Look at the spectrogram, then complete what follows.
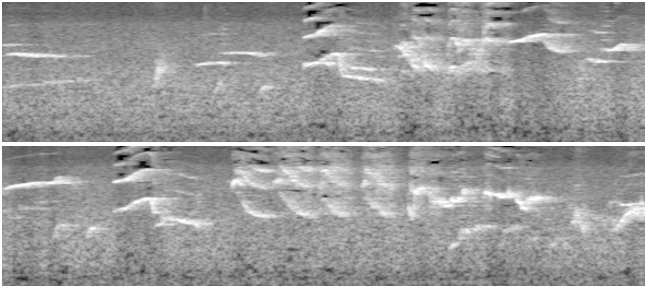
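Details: Oriental magpie-robin song meant to call a rival and rouse other magpie-robins. Loud, varied whistled phrases with rising and falling notes and sharp high chips come in quick bursts after a quiet start.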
